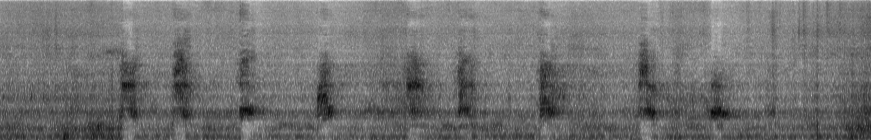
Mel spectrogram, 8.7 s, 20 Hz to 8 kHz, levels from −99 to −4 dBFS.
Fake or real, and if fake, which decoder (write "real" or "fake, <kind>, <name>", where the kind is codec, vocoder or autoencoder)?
fake, codec, ZipCodec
